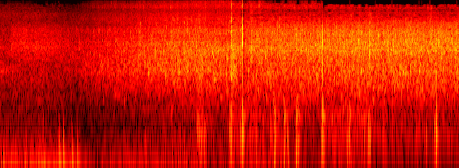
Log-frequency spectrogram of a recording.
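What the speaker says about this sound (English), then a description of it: "Nice little waterfall along the beach." Small waterfall pouring onto a rocky Bay of Fundy beach, a steady splashing rush of water with scattered louder drips and splashes, close and continuous with no voices.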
